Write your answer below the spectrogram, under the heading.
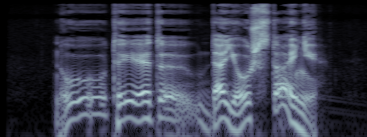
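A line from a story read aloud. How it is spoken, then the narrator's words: Bewildered old man. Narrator (Russian): наконец растерянно вымолвил дед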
